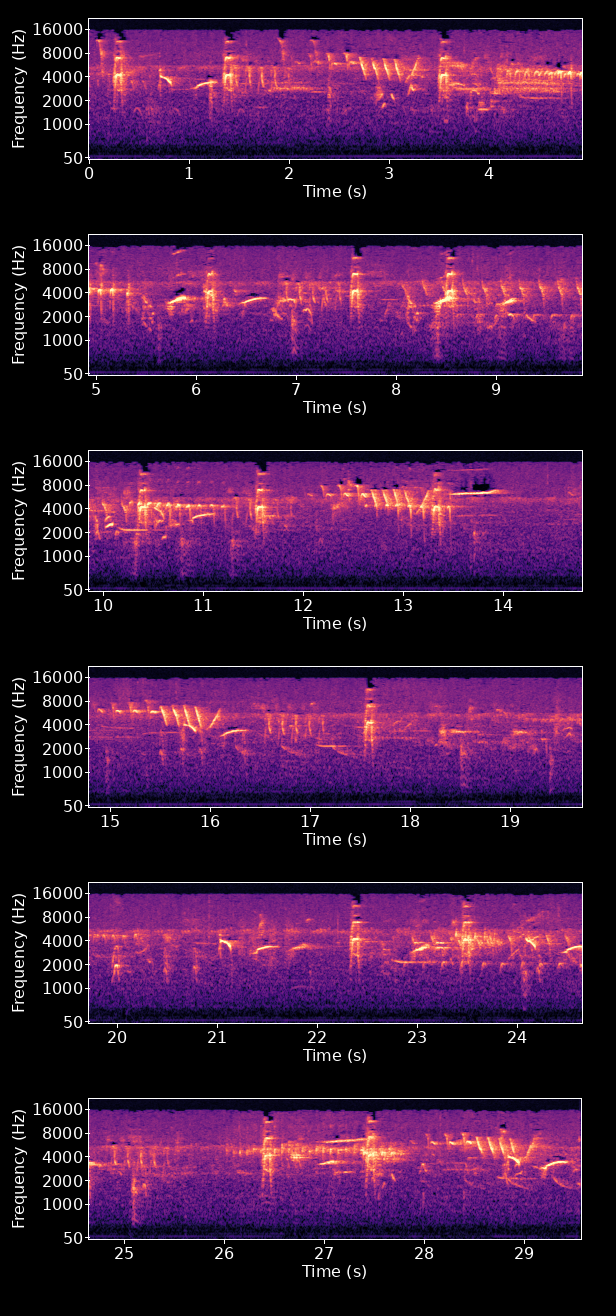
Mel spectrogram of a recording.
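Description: Several songbirds singing, a busy mix of chirps, whistled notes and rapid trills that keeps going throughout.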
